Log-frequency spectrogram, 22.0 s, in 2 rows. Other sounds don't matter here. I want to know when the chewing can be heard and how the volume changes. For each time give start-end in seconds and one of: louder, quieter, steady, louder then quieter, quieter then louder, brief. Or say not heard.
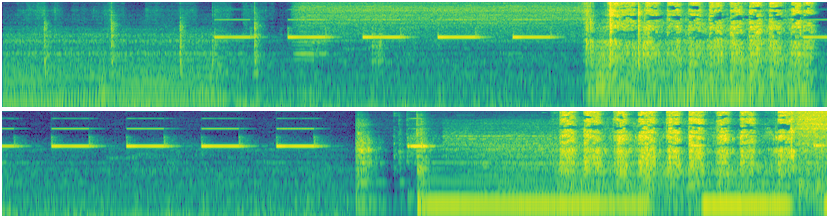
not heard.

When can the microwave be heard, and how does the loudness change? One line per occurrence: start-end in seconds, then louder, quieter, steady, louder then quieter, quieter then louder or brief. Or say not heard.
0.0-21.9 louder.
